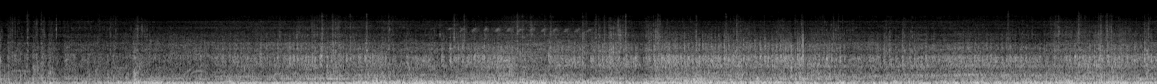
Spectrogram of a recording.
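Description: Tyres crunch and rumble over a dirt track.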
